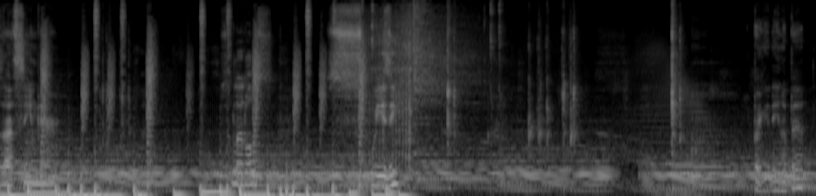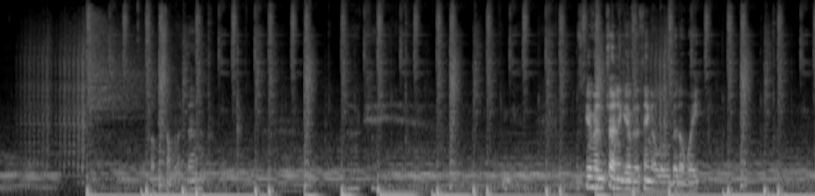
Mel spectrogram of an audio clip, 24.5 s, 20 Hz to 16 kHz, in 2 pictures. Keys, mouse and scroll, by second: 1.5 s, 6.9 e, 8.5 alt+s, 14.9 shift+middle click, 15.7 Tab, 16.4 shift+middle click, 17.2 shift+middle click, 17.9 shift+middle click, 18.5-18.9 scroll down 2, 19.1 middle click, 19.7 shift+middle click, 20.6 middle click, 21.3 shift+middle click, 21.8 middle click, 22.4 middle click, 22.9 middle click, 23.4 shift+middle click, 24.0 middle click.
